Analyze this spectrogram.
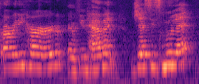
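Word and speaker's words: Jussie Smollett: heard if you haven't jessie's moulet you gotta say his name like that thanks to dave chappelle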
